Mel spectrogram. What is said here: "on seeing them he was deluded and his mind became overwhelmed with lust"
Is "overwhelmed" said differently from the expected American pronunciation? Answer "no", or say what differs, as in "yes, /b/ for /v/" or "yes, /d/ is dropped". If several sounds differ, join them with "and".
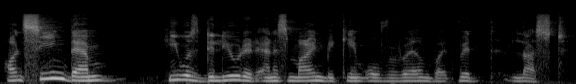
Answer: no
